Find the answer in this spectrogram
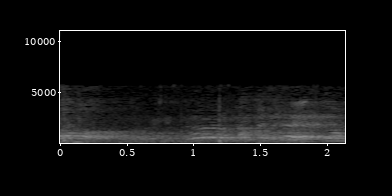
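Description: Men's voices calling out in an echoing sports hall, with a thud of the wrestlers hitting the mat right at the start and another about a second in.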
